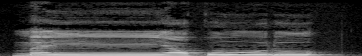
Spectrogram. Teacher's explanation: یہاں پہ دیکھیں یا ساکن ہے، اس سے پہلے زیر آیا ہوا ہے تو اسے یا مدہ کہتے ہیں. ان حروف مدہ کو ایک الف کے مقدار لمبا کرنا ہوتا ہے، کھینچنا ہوتا ہے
